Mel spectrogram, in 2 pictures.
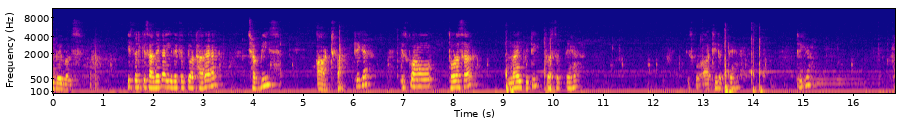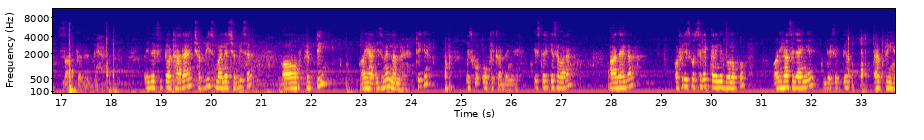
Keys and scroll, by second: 2.8 ctrl+s, 8.9 9, 9.7 Tab, 13.3 8, 13.9 8, 17.0 7, 17.8 Tab, 33.3 ctrl+s, 33.5 ctrl+s.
